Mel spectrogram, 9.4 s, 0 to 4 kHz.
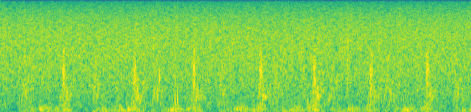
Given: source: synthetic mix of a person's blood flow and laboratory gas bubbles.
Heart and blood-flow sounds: Doppler ultrasound of blood flow; precordium
3.11-3.23 s: bubbles
3.47-3.60 s: bubbles
From the record:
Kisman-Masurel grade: 113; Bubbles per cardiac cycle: 1 to 2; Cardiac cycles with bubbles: 1 to 10%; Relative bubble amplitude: loud (0.450 to 0.775); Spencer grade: 1 (occasional bubble signal discernible with the cardiac motion signal, with majority of cardiac periods free of bubbles); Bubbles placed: only in the low amplitude regions of the cardiac cycle

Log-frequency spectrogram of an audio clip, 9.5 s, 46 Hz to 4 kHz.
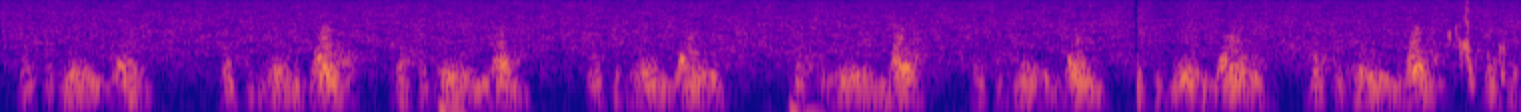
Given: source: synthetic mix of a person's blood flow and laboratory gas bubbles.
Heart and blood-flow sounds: Doppler ultrasound of blood flow; precordium
9.01-9.25 s: bubbles
9.28-9.43 s: bubbles
From the record:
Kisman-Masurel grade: 122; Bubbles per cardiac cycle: 1 to 2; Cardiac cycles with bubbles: 10 to 50%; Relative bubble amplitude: moderate (0.250 to 0.450); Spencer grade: 2 (many but less than half of the cardiac periods contain bubble signals, singularly or in groups); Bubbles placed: only in the low amplitude regions of the cardiac cycle

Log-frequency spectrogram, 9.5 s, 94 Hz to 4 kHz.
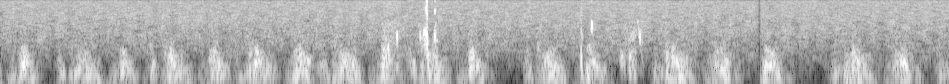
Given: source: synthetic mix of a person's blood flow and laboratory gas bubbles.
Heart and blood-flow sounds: Doppler ultrasound of blood flow; precordium
3.81-4.00 s: bubbles
4.16-4.40 s: bubbles
5.77-5.86 s: bubbles
5.88-5.96 s: bubbles
6.18-6.43 s: bubbles
From the record:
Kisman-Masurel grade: 223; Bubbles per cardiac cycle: several, 3 to 8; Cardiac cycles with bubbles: 10 to 50%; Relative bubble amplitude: loud (0.450 to 0.775); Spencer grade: 2 (many but less than half of the cardiac periods contain bubble signals, singularly or in groups); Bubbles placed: anywhere in the cardiac cycle

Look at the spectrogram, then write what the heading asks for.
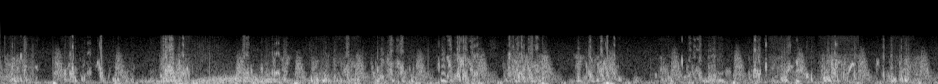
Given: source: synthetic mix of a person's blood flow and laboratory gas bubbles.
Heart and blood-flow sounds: Doppler ultrasound of blood flow; subclavian vein
0.04-0.39 s: bubbles
0.61-0.93 s: bubbles
0.96-1.35 s: bubbles
1.49-1.96 s: bubbles
2.37-2.54 s: bubbles
2.59-2.93 s: bubbles
3.08-3.62 s: bubbles
3.69-4.27 s: bubbles
4.36-4.84 s: bubbles
5.01-5.50 s: bubbles
5.73-6.24 s: bubbles
6.53-7.31 s: bubbles
7.48-8.15 s: bubbles
8.18-8.59 s: bubbles
8.75-9.24 s: bubbles
9.36-9.39 s: bubbles
From the record:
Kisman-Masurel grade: 342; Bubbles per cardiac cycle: rolling drumbeat, 9 or more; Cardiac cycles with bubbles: 100%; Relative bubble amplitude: moderate (0.250 to 0.450); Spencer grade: 3 (all of the cardiac periods contain showers or single bubble signals, but not dominating or overriding the cardiac motion signals); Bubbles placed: anywhere in the cardiac cycle

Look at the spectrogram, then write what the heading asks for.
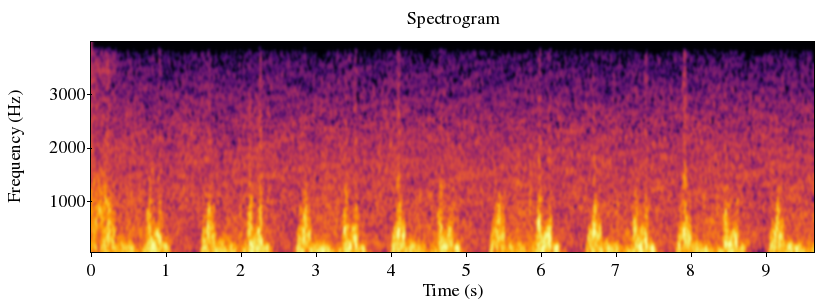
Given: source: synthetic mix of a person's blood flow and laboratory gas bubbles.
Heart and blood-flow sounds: Doppler ultrasound of blood flow; precordium
0.00-0.33 s: bubbles
From the record:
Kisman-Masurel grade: 213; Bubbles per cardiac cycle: several, 3 to 8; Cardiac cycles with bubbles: 1 to 10%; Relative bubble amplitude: loud (0.450 to 0.775); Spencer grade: 1 (occasional bubble signal discernible with the cardiac motion signal, with majority of cardiac periods free of bubbles); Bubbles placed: anywhere in the cardiac cycle

